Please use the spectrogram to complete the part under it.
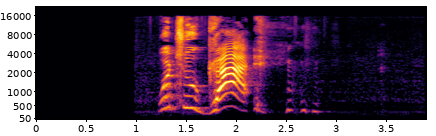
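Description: A young girl shouts excitedly up close.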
